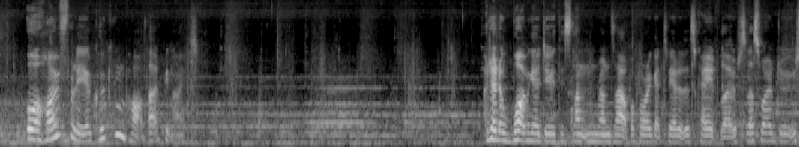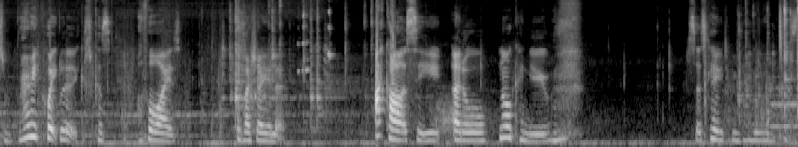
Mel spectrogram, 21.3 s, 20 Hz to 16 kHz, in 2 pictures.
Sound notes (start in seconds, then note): 17.9 laughs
